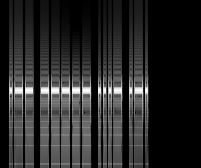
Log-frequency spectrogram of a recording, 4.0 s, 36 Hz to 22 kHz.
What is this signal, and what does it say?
Morse code, heard as a keyed tone, about 22 wpm, 700 Hz. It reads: W0VR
